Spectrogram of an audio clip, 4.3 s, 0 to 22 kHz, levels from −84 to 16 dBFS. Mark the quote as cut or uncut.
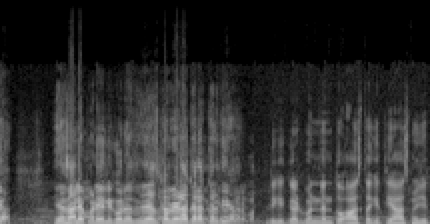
cut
